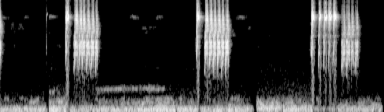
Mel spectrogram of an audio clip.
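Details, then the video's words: Cinereous tit recorded to train and stir other birds into song: short high squeaks each followed by a harsh buzzy churr, repeated three times against a low droning hum. "masteran burung gelatik batu gacor pancing bunyi"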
